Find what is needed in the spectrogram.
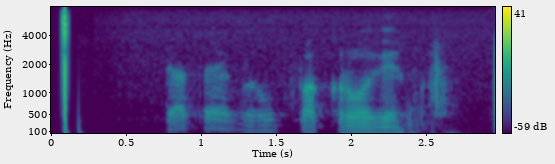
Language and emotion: Russian, neutral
